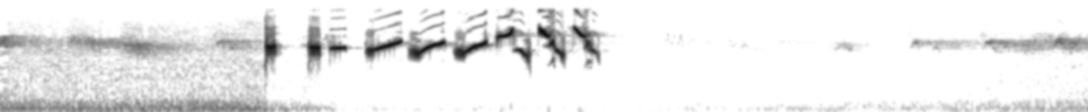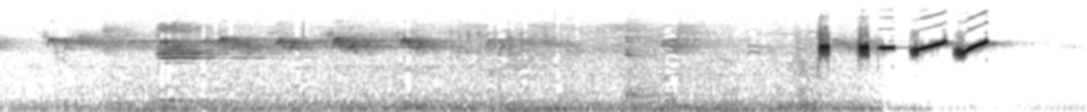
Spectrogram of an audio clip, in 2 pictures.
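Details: Double-collared seedeater delivering two loud bursts of high, rapid slurred whistles separated by a long gap of background noise and faint distant chirps.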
